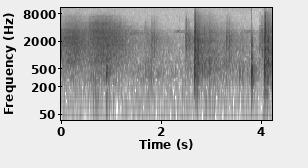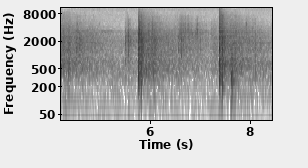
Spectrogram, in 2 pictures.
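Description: Neighbourhood fireworks going off: a series of sharp bangs at irregular intervals, about five of them loud and each trailing off briefly, with smaller pops between and a crackling hiss in the first second or so.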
